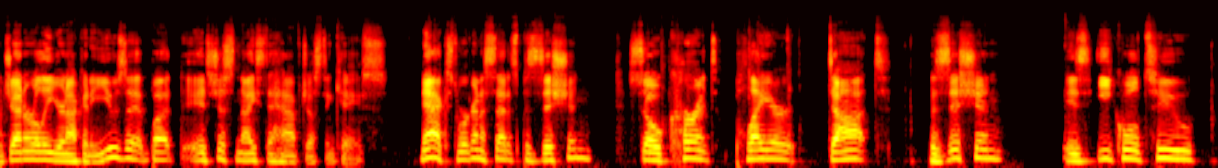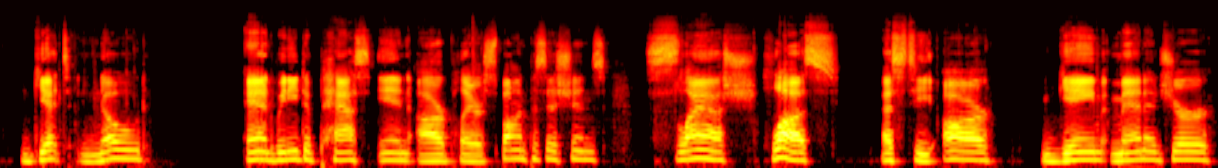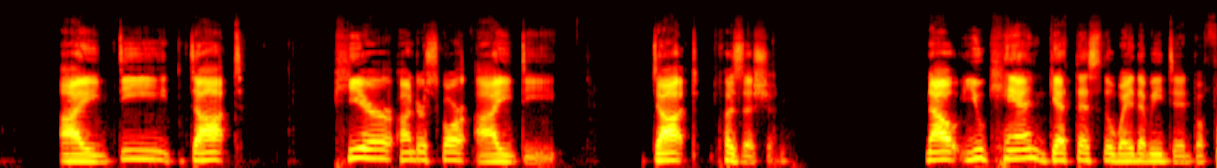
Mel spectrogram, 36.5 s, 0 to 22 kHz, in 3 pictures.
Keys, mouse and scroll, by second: 3.9-13.5 typing, 7.4 Tab, 16.2 Down, 16.4 Down, 16.8 Return, 17.3 Right, 18.6 click, 18.6-33.3 typing, 19.7 Escape, 30.2 Right, 30.3 Right, 33.5 Return, 36.0 click.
